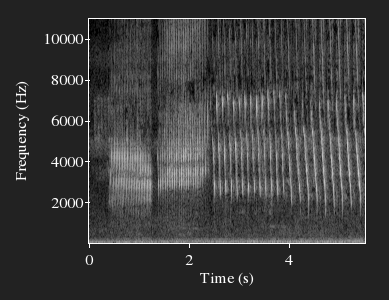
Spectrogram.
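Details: Song of a Belgian canary, meant to seduce other canaries: two high buzzing rolls at the start, then a rapid, accelerating series of crisp downward-sweeping whistles.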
